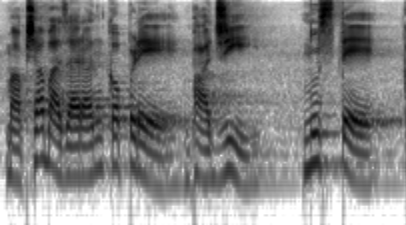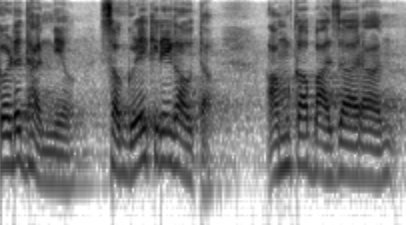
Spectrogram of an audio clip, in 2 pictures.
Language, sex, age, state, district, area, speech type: Goan Konkani, male, 18-30, Goa, Bardez, urban, spontaneous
